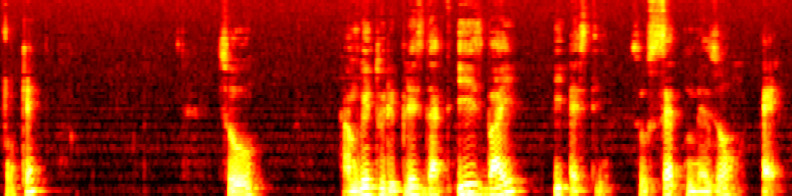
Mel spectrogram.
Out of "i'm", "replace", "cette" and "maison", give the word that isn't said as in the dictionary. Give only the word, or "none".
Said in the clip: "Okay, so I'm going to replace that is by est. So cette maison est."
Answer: maison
